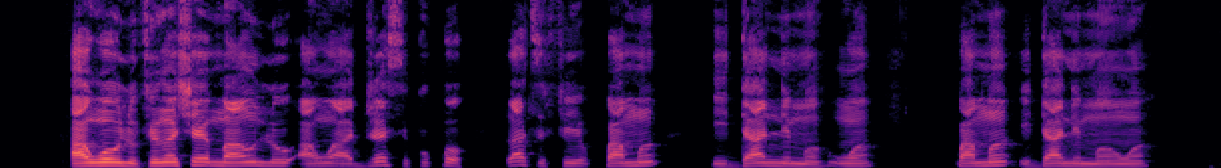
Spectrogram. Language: Yoruba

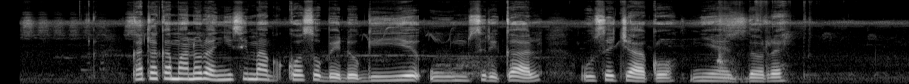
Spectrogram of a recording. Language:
Luo (Kenya and Tanzania)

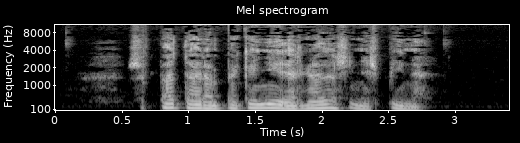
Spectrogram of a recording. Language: Spanish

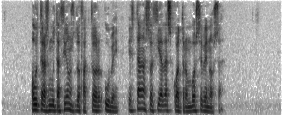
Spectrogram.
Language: Galician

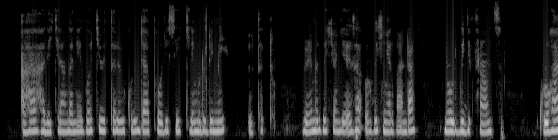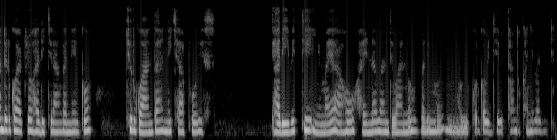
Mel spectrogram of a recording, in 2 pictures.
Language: Kinyarwanda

